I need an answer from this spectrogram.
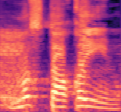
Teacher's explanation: بسم اللہ الحمدللہ رب العالمین الرحمن الرحیم مالک یوم الدین إياك نعبد وإياك نستعين اهدنا الصراط المستقيم مستقیم قاف کو پر پڑھیں گے، تا کو باریک، مس سین کو سختی سے پڑھیں گے، سیٹی کی آواز پیدا ہوگی، تا کو باریک پڑھیں گے، قاف کو پر کریں گے.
